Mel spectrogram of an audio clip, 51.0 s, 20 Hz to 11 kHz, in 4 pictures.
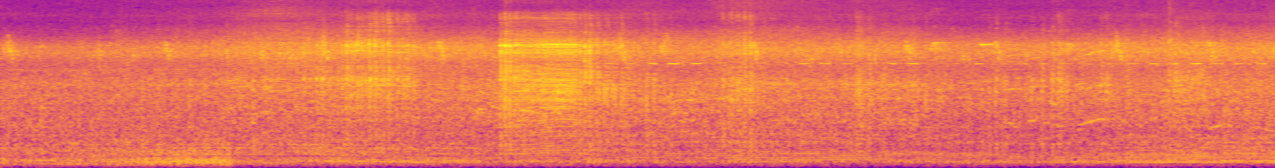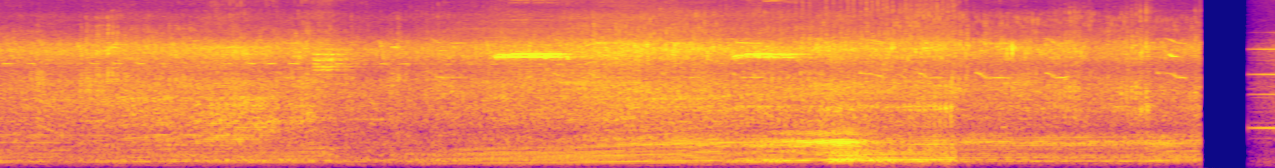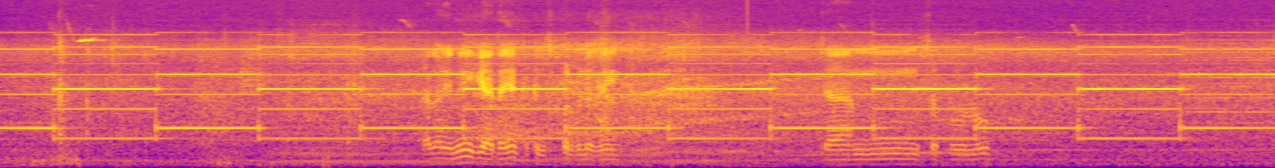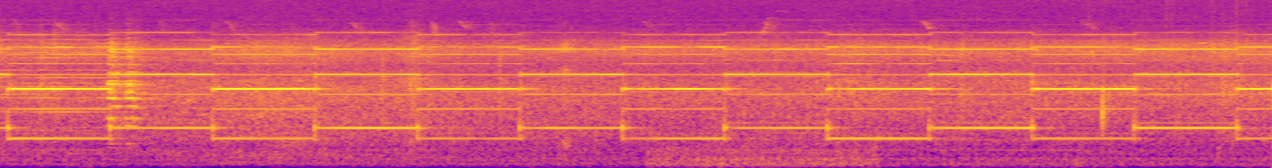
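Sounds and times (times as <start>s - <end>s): crossing warning alarm beeping: 5.0s - 9.5s, 11.4s - 16.2s, 25.2s - 50.9s.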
